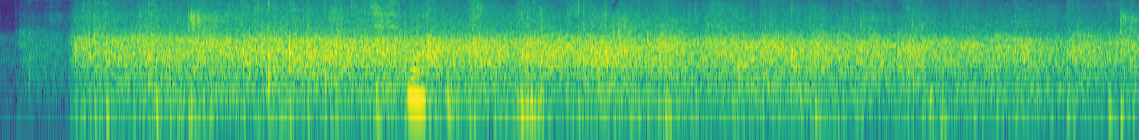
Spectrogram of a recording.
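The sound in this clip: Steady applause swells from a church audience welcoming a guest speaker. It starts abruptly after a brief quiet moment and holds at an even level to the end.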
